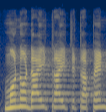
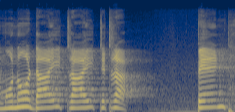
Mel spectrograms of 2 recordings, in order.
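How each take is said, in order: First: The words are run together quickly. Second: The words are spoken slowly and separately.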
